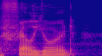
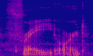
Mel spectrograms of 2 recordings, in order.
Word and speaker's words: Freljord: As we already established in weeks prior, or if you have forgotten, we will be beginning our series on the Freljord this week. That is spelled F-R-E-I-J-O-R-D, or sorry, F-R-E-L-J-O-R-D, Freljord, not Freyjord.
